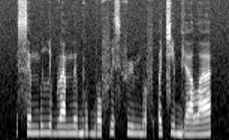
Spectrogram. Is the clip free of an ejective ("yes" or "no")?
yes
